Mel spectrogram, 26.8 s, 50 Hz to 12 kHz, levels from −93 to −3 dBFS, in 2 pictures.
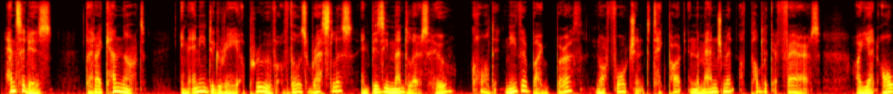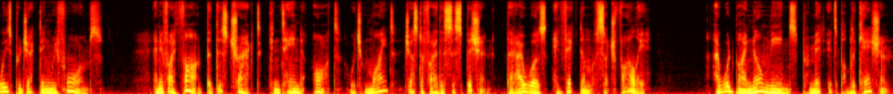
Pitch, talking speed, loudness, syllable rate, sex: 115 Hz, 150 wpm, -23 LUFS, 4.8 syllables/s, male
